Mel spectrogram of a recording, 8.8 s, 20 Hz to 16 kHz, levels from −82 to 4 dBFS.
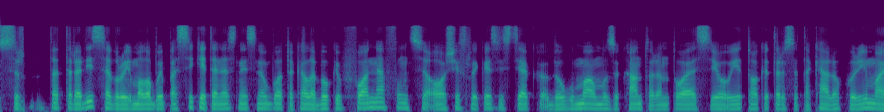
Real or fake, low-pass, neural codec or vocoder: fake; 7.2 kHz; codec, 16 kHz, 0.7 kbps, FocalCodec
